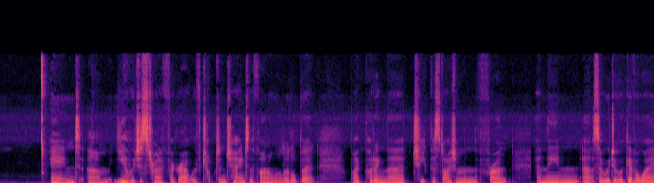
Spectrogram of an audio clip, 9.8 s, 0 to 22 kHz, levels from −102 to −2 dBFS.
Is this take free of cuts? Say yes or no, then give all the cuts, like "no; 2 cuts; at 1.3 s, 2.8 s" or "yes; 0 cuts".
no; 1 cut; at 8.0 s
